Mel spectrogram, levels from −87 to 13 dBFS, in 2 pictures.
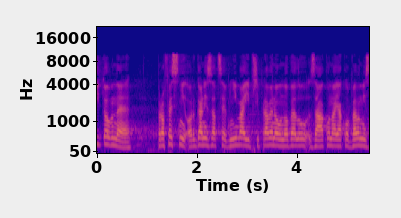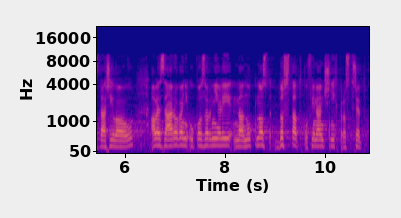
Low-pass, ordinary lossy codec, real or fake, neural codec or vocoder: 9.9 kHz; MP3, 48 kbps; real; none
